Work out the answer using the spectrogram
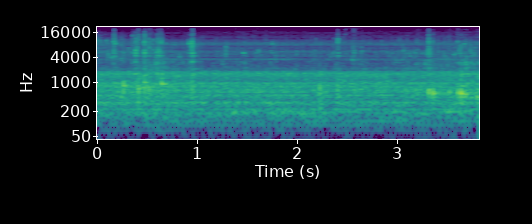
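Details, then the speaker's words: Watercooled 14900K and 4090 build in a 13-litre NAS case, pump first activated: soft gurgling hiss with splashy pops as the pump spins up slowly, pushing water full of small air bubbles. "The noise you'll hear from the pump is water with lots of small air bubbles in, so when it goes quiet, that means it's just pure water in there."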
